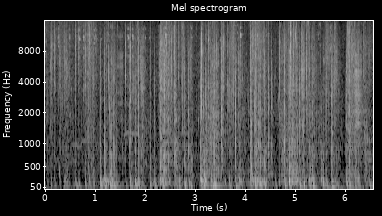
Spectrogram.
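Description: Hooves clatter on a wooden bridge.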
